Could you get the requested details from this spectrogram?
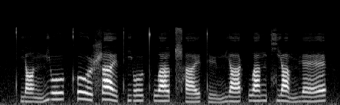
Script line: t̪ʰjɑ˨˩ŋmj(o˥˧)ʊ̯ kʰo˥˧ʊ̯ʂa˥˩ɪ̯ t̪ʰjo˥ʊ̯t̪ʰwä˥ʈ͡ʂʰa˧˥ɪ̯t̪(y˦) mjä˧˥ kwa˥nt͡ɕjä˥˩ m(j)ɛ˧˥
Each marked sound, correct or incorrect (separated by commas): incorrect, incorrect, incorrect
